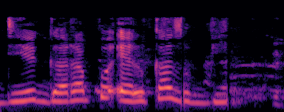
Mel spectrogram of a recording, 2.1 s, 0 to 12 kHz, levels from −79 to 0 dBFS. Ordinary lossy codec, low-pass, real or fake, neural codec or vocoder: MP3, 48 kbps; 7.2 kHz; real; none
